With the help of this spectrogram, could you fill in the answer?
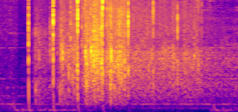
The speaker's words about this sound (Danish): Jeg synes, vi slutter med at give befolkningen en, og vores fans en klapsalve fra vores side.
